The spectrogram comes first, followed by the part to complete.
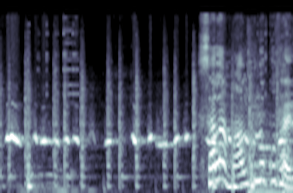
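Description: Whistling held on nearly one pitch with small wobbles, over a run of quick light clicks. About three seconds in a loud voice takes over, its pitch sliding up and down.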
